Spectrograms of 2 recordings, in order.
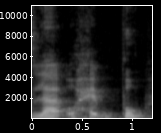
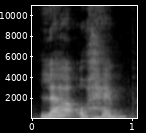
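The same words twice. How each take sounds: First: The verb ends with a vowel after the b. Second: The verb ends on a bare b sound. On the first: This is the formal grammatical form. "the proper grammatical structure is" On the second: This is the everyday spoken form. "I say b at the end because I'm speaking"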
